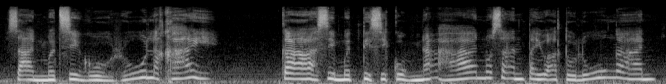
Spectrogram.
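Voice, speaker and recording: A woman's voice: a little high, slow pace, darkish tone, a little hiss or hum. A woman playing a practical, accepting mother in an audio drama, with an Ilocano accent and a motherly, concerned manner.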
